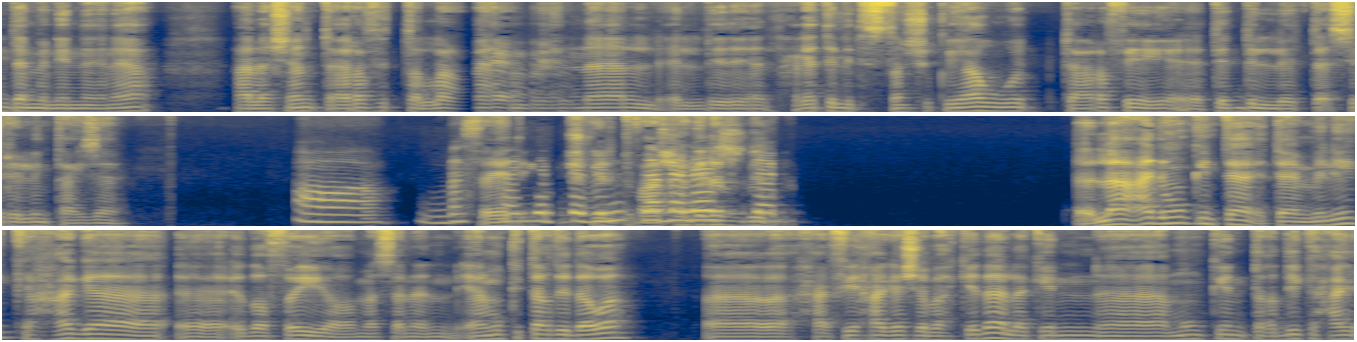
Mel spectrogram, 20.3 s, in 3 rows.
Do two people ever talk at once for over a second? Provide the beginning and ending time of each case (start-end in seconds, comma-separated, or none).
9.1-10.4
